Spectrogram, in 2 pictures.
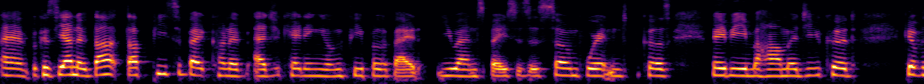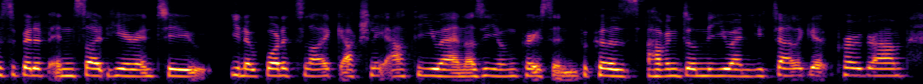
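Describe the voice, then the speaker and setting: A woman speaks very fast in an Irish accent. Her medium-pitched voice stays flat and monotone. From Ireland. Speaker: webinar moderator. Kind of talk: panel moderation.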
